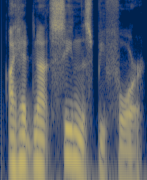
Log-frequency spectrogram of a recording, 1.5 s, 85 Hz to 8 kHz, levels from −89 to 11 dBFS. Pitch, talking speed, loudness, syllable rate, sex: 115 Hz, 245 wpm, -18 LUFS, 5.9 syllables/s, male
